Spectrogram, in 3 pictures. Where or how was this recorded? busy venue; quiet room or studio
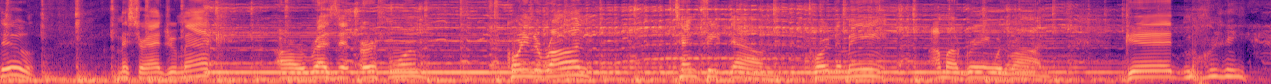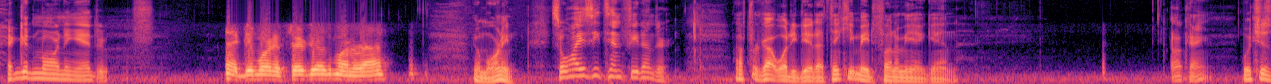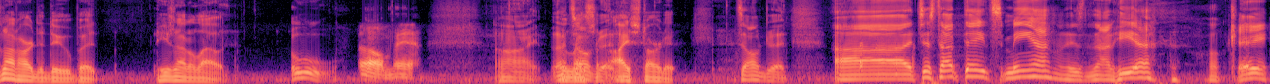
busy venue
